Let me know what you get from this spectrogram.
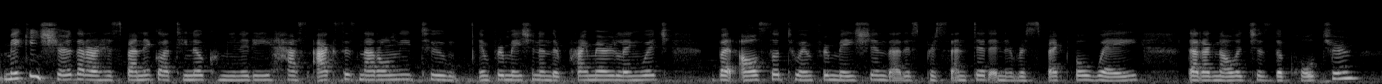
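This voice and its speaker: A woman's medium-pitched voice keeps a monotone, flat intonation at a moderate pace. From Mexico. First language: Spanish. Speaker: bilingual programs coordinator. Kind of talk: prerecorded video statement.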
